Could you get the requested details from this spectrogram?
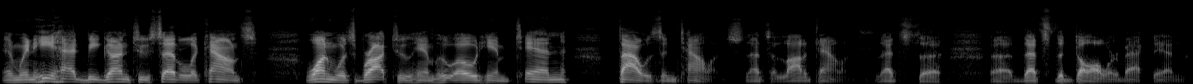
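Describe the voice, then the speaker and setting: A man teaching as a pastor, reading scripture aloud and breaking in with lively, animated asides. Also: deep voice, measured pace, no room sound, studio quality. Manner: reads scripture then comments, animated asides. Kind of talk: devotional teaching.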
